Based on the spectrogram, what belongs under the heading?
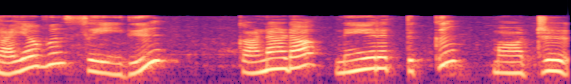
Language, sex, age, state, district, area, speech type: Tamil, female, 18-30, Tamil Nadu, Pudukkottai, rural, read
